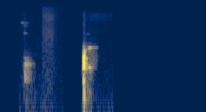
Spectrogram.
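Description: A faint tick, then a single sharp click just under a second in.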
